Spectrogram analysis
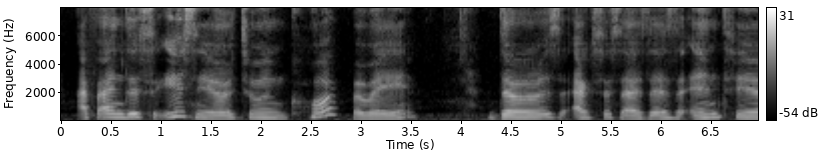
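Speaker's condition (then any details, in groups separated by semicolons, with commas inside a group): Bulbar ALS; bulbar onset in lip and tongue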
